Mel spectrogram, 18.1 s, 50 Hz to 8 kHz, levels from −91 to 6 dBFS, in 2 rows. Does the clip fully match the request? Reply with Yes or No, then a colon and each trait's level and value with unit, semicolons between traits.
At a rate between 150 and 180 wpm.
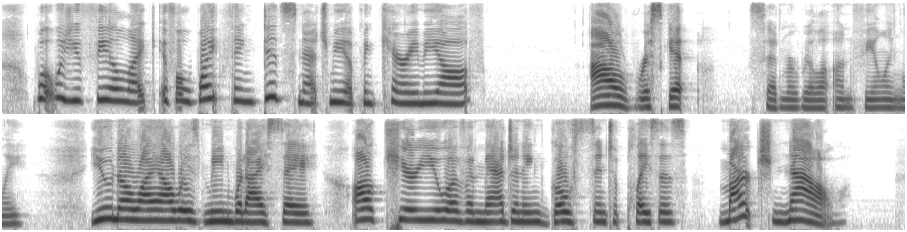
No: slow, 135 wpm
